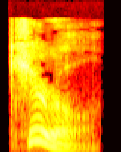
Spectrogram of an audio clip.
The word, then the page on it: curule: British English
